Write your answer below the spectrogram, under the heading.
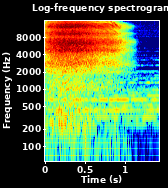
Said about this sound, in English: Second breath. In for four. Hold. Release. Last time, breathing in.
